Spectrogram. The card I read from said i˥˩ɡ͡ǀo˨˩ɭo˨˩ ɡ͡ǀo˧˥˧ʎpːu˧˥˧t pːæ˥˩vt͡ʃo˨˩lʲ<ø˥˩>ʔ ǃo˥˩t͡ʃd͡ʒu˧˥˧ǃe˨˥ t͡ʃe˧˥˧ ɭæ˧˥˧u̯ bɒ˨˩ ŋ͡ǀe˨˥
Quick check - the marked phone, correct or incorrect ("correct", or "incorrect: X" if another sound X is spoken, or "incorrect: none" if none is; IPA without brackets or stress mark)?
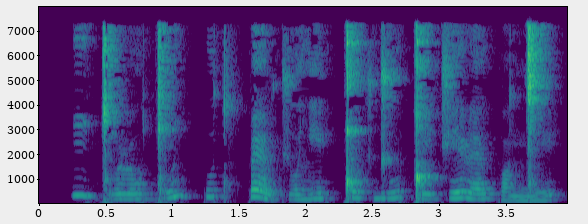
incorrect: e˥˩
